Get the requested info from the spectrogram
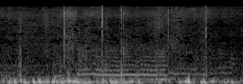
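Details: Elgon honeybee colony in an opened hive, emerging strong from overwintering and covering seven widened Warszawski frames, spring 2019; a steady droning hum with a clear mid-pitched tone, low rumble beneath, and sharp clicks from hive handling.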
